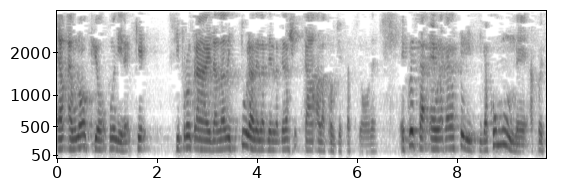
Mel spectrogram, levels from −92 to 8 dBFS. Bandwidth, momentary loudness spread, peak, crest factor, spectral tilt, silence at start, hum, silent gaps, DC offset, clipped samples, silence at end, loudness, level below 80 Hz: 4 kHz; 16 LU; -4 dBFS; 20 dB; -10.5 dB/octave; 0 s; none; none; under 0.1%; under 0.1%; 0 s; -24 LUFS; -74 dBFS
